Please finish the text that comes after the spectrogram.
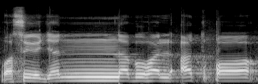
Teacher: قاف کو پر پڑھیں گے، قاف حروف مستعلیہ میں سے ہے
